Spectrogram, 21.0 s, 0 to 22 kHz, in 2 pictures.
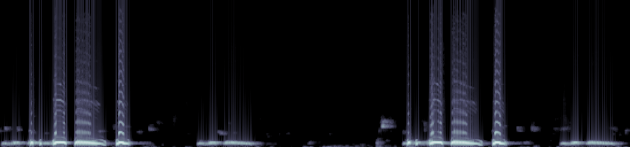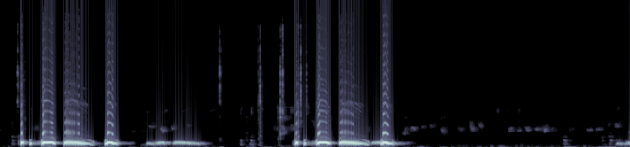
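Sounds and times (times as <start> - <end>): dove cooing: 0.0 - 2.4, 3.3 - 4.4, 6.7 - 8.6, 9.3 - 14.1, 15.4 - 17.4, 20.8 - 21.0.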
